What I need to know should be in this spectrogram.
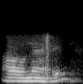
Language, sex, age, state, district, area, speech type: Telugu, male, 18-30, Telangana, Nagarkurnool, urban, conversation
